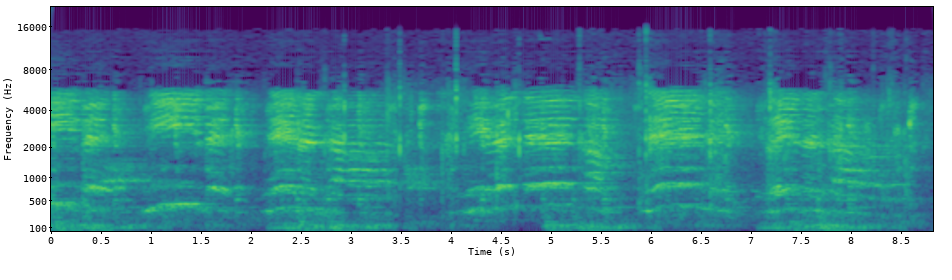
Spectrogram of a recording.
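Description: A group of children singing a song together into microphones, in phrases with short breaks between them.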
